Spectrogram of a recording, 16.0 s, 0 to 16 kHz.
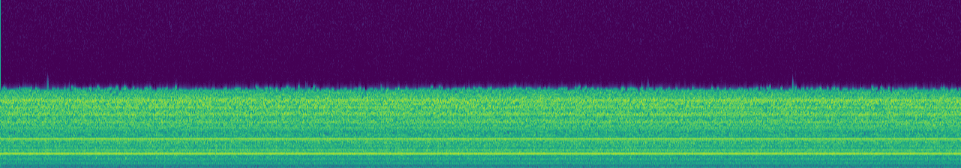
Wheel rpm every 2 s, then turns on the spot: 360, 360, 360, 360, 370, 360, 370, 360.
none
